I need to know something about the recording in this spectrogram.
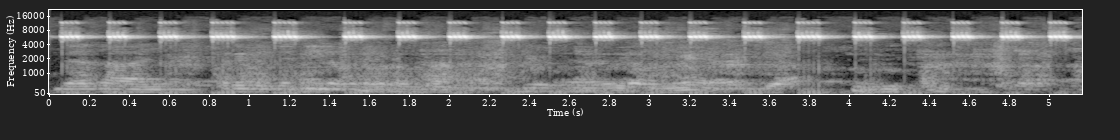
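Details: High cricket chirps repeated in a brisk, regular rhythm of about four per second, over a soft rumbling low background.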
